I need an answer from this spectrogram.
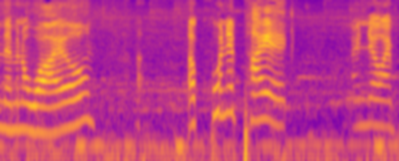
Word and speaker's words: Quinnipiac: A Quinnipiac, I know I'm pronouncing that right.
